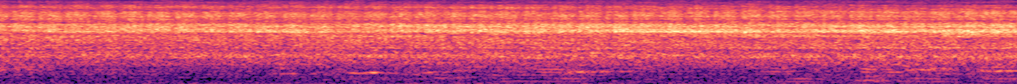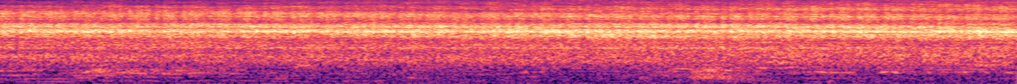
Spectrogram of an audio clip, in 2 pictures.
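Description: HO-scale model diesel locomotives running along the layout track toward the microphone: a steady mechanical whir of motors, gears and wheels on rail that grows gradually louder as they approach.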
